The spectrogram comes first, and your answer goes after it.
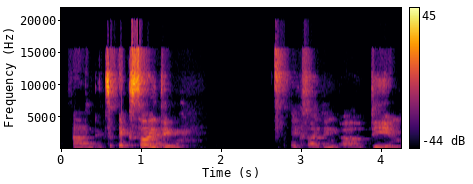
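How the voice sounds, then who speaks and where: Over music in the background, a woman speaks very slowly at a high pitch with ordinary pitch variation. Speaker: tarot reader. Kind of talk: live tarot reading. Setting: live stream in tarot room. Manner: halting.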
